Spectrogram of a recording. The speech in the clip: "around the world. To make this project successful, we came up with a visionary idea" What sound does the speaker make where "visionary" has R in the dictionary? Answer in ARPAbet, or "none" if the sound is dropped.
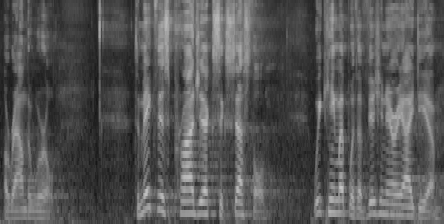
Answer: R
